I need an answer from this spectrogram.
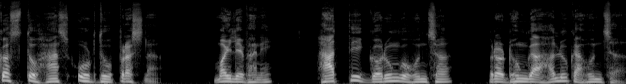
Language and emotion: Nepali, neutral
